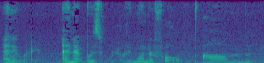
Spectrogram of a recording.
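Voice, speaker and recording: A tired, sleepy woman gives a halting, meandering confessional monologue, slightly slurred because she has a retainer in her mouth. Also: lowish voice, expressive, vocal fry, noisy background. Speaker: vlogger.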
